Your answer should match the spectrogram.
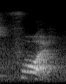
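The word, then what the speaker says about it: vor: Second is for. In German we also pronounce V as F. Alright? So for. For means before.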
